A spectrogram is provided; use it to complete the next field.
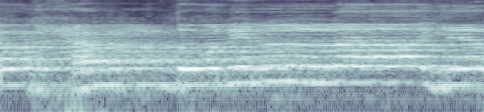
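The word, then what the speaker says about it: الحمد لله: ওই হায়ের জায়গাতে আমরা হা উচ্চারণ করে আলহামদুলিল্লাহি রাব্বিল আলামিন শুনতে মনে হচ্ছে ভালোই লাগবে, কিন্তু সরাসরি তরজমাটা ভিন্ন হয়ে যাবে।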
